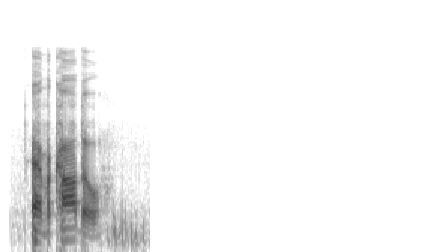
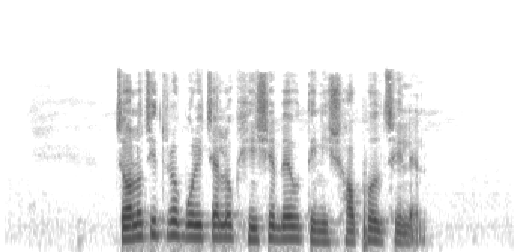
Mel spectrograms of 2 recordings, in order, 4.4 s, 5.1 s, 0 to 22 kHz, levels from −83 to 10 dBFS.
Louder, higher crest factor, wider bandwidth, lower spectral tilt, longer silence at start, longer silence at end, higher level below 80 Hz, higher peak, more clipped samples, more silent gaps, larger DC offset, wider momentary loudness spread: first, -18 LUFS vs -22 LUFS; first, 24 dB vs 18 dB; first, 11.5 kHz vs 8.2 kHz; second, -4 dB/octave vs -6 dB/octave; second, 0.3 s vs 1.15 s; first, 3.3 s vs 0.9 s; second, -64 dBFS vs -56 dBFS; first, 0 dBFS vs -4 dBFS; neither; neither; neither; about the same, 10 LU vs 8 LU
